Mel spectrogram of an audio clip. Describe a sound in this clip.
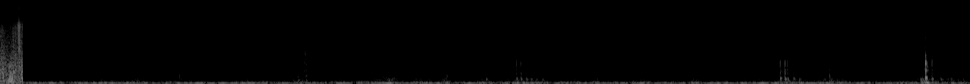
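A cloth pouch rustles as it is handled.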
